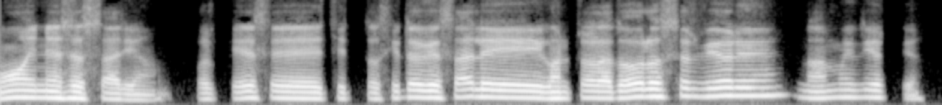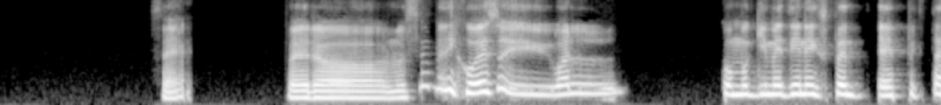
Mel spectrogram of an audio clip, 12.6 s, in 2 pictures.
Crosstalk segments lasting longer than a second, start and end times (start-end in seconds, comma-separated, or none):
none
